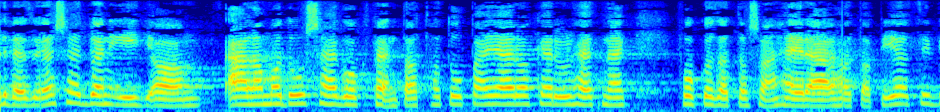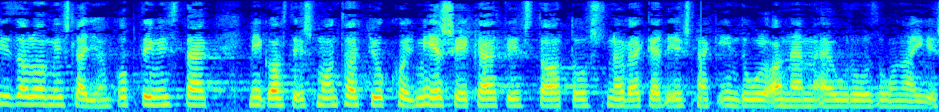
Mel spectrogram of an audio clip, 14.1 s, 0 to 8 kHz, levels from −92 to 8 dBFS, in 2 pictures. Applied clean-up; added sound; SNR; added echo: none; none; none; none.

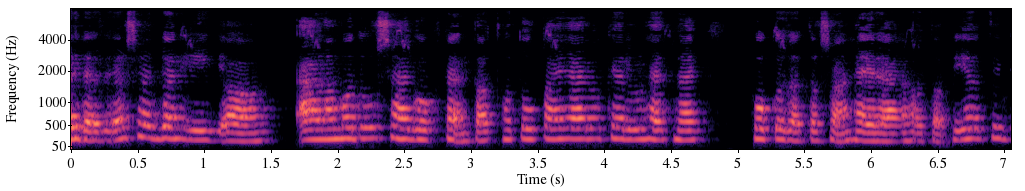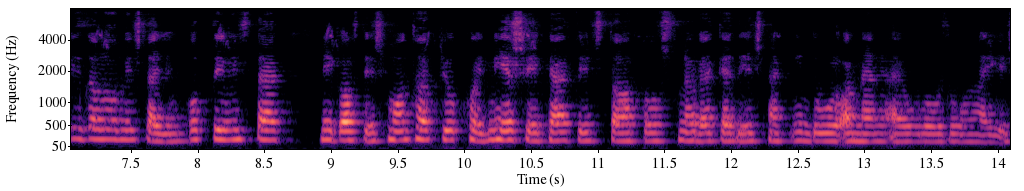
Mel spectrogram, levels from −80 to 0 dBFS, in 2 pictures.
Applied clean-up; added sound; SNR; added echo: neural mask model DeepFilterNet 3.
